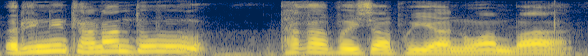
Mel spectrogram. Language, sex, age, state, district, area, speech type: Bodo, male, 45-60, Assam, Chirang, rural, spontaneous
